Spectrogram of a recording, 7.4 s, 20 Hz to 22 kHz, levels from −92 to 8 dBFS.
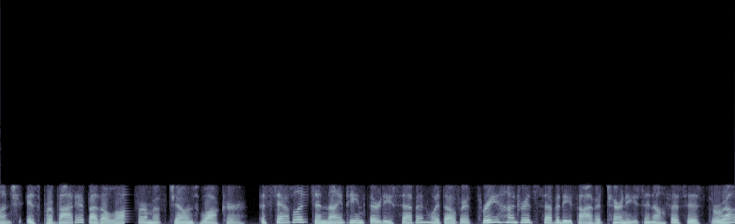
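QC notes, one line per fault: Throughout: Bluetooth CVSD headset codec. The speech has been squeezed through the narrowband headset codec, which sends only one bit per sample at 64 kHz saying whether the waveform steps up or down, with an adapting step size. Nothing above 4 kHz survives, so the audio is dull and boxy, and the damage is plainly audible: fast high-energy sounds outrun the step, turning s sounds scratchy, with a granular hiss sitting under the speech.
1.24–1.36 s, 3.03–3.08 s and 5.33–5.38 s: Bluetooth headset packet repeated. Voice packets between headset and phone went missing, and the chip decoded the previous packet's bits again in their place. The first event covers about 101 ms of lost audio, which fits a run of roughly 27 packets, and the second covers about 41 ms. Repeating every 3.75 ms, they turn into a steady buzz near 267 Hz until good packets return. The third is scattered over 45 ms in short runs, the longest about 7 ms, totalling 26 ms, so it sounds as brief rough ticks rather than a sustained tone.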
